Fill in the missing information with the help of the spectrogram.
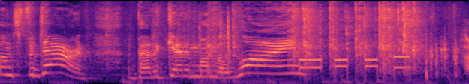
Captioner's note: phone dialling tone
